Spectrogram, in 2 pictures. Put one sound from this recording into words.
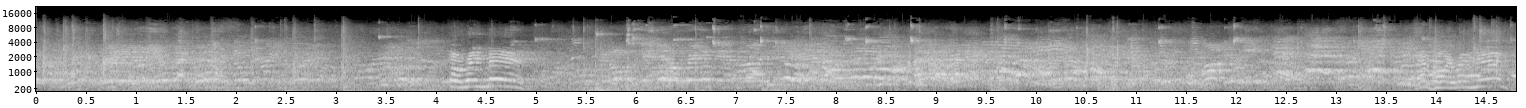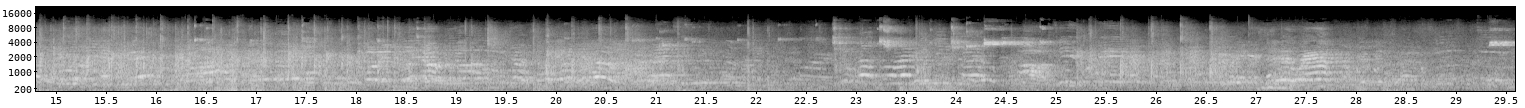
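A crowd cheers and shouts throughout in a large echoing gym.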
